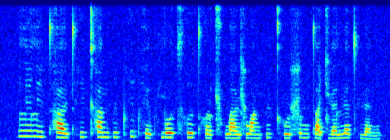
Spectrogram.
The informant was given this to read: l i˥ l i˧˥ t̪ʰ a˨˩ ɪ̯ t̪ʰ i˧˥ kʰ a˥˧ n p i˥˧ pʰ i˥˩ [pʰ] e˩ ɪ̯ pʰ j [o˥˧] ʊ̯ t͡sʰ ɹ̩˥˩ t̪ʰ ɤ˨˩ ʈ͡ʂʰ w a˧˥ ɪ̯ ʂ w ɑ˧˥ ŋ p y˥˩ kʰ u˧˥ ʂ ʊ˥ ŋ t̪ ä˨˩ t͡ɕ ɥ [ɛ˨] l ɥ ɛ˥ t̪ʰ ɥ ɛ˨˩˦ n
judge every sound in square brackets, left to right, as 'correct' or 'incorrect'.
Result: correct, correct, incorrect

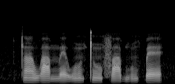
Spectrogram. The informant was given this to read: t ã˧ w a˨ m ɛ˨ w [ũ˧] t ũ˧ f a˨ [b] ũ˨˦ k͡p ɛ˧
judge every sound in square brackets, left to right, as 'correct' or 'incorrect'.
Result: correct, correct

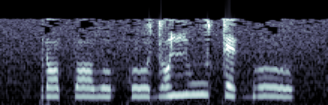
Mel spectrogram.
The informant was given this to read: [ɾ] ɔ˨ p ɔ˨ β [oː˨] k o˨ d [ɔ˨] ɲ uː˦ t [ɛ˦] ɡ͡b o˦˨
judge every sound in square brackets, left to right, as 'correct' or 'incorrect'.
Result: correct, incorrect, incorrect, incorrect

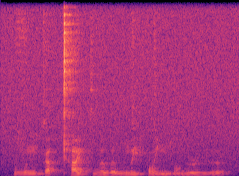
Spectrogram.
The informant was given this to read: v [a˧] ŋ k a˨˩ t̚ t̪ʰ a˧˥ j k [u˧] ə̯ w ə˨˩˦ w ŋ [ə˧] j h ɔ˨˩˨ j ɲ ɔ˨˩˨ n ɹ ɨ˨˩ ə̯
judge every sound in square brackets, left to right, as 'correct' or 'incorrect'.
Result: incorrect, correct, correct

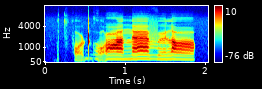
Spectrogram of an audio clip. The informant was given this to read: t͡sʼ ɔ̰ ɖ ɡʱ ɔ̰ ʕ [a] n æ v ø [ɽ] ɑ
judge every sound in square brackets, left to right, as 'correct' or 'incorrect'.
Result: correct, incorrect

